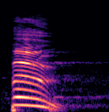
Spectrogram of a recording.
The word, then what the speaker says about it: Buu: it's spelled b ux and how do you pronounce it boo I'm dyslexic we just thought it was a great name Buu Avenue did not exist uh two and a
